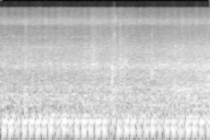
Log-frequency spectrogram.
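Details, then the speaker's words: Honda Vario automatic scooter that lost power and stuttered at low rpm, test ride after repair: steady low burble with no stumbles or cutouts as revs are held; throttle now responsive, no stutter. "Ah, tidak. Sekarang sudah responsif lagi. Ah, sama sekali tidak gagap."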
